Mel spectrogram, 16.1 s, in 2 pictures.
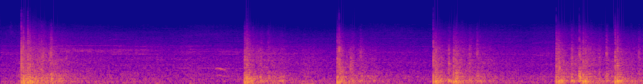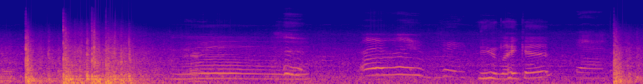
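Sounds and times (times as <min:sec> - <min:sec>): distant fireworks booming: 0:00.0 - 0:10.2, 0:15.6 - 0:16.0.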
